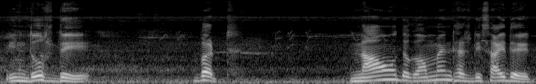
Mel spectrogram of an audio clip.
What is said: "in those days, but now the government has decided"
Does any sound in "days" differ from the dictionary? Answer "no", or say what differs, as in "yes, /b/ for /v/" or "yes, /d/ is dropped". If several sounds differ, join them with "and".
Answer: yes, /z/ is dropped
